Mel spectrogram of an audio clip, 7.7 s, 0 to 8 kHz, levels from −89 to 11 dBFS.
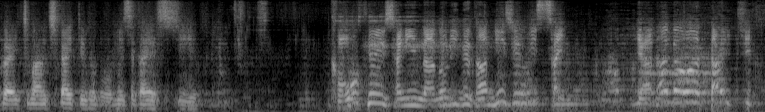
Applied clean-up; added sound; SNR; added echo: neural separator model SepFormer DNS4.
